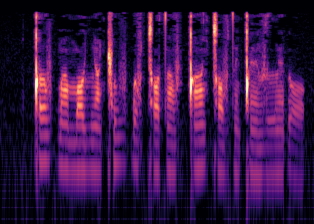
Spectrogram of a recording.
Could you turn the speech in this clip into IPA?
ǃ ʌ v ɡ͡b ɑ̃ m ɒ ʎ ɑ̃ ǁ u v ɓ ʌ v ǀ ɒ t ɑ̃ v ǃ ɑ̃ ǀ ɒ v t ɛ̃ ǃ ɛ̃ v lː ɛ̃ ɗ ɔ

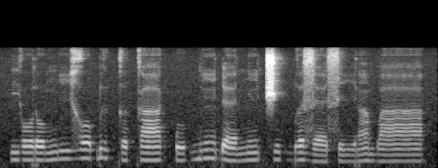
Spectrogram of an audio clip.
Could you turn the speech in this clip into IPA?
j o˨ ɾ o˨ ŋ iː˧ ɣ o˦ ɓ ɨ˦ k ə˨ k aː˧ k͡p u˨˦ ɡ͡b ĩ˦ ɗ ɛ˨ n ĩ˧ t͡ʃ i˦ ɡ͡b ə˦ z ɛ˨ s iː˨ ɾ ã˦ b aː˧

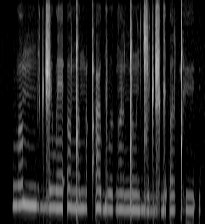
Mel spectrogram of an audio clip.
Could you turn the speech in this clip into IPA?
w ɔ mː i̤ d ɖ͡ʐ ɪ w ɛ ʔ ɔ ŋ͡ǃ ʊ m ɪ qʼ u ɡ w ʊ ɡ ɔ̃ l ŋ͡ǃ ũ d d͡ʑ ə d ɖ͡ʐ ə̤ ɡ ɪ ʔ ɔ l ǃʰ y ʔ

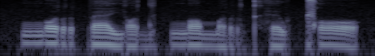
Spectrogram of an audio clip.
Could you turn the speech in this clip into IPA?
ŋ ɔ r p æ j ɒ d ə p ŋ ɒ m ɒ r kʰ ɛ w ǁ ɔ

